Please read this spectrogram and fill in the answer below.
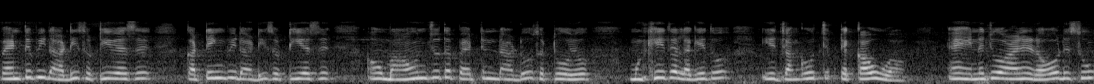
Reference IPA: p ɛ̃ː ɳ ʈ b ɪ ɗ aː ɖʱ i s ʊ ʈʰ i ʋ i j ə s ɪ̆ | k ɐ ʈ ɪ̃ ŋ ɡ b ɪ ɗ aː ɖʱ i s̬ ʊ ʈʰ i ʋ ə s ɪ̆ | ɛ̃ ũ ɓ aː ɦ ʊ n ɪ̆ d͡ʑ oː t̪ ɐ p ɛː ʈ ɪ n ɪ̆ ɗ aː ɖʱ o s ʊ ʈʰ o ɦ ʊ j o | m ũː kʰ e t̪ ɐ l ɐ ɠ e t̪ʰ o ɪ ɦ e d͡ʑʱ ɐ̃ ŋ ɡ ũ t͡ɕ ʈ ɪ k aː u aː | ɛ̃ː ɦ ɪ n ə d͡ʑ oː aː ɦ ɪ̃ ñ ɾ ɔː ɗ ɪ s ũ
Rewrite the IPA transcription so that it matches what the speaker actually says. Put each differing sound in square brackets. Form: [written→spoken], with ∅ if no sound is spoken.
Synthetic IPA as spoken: p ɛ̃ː ɳ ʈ b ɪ ɗ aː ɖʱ i s ʊ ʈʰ i ʋ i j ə s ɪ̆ | k ɐ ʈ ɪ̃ ŋ ɡ b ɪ ɗ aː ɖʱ i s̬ ʊ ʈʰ i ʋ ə s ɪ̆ | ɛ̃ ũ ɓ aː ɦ ʊ n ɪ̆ d͡ʑ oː t̪ ɐ p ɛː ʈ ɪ n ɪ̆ ɗ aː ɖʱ o s ʊ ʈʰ o ɦ ʊ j o | m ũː kʰ e t̪ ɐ l ɐ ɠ e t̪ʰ o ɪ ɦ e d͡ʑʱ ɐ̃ ŋ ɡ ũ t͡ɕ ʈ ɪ k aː u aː | ɛ̃ː ɦ ɪ n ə d͡ʑ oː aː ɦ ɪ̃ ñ ɾ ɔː ɗ ɪ s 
